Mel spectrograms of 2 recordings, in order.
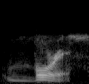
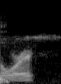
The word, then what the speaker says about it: Voris: How do you pronounce it? Michael Voris. Oh, just you're like me. Voris.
